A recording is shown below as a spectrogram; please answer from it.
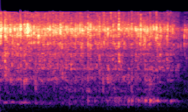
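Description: Homebrewed beer pours from a tap into a container in a steady, hissing, bright trickle for about two seconds, then tapers off near the end, close and alone.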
